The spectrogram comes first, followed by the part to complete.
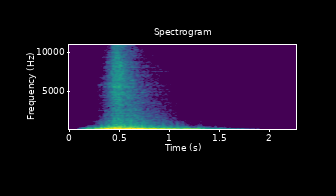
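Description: Whoosh sound effect for an animated logo: a single low rush that swells about a quarter second in and dies away within about a second.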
